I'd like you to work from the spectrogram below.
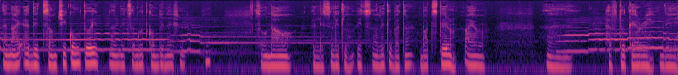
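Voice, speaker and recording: An older man from the Czech Republic with a Czech accent, a Buddhist monk speaking calmly in a reflective interview and ending his thoughts with a questioning "huh?" or "hmm?". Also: medium pitch. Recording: slightly dull sound with flute music behind.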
